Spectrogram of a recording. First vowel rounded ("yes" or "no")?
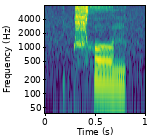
yes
